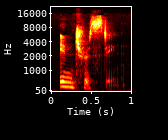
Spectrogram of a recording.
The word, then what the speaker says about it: interesting: Next, we have the word interesting. Interesting. Notice that when I say it, I have 3 syllables.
